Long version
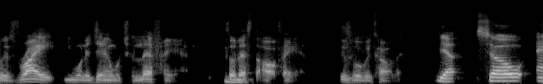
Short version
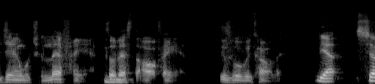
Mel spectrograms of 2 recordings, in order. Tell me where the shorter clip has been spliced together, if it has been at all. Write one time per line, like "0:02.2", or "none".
0:00.9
